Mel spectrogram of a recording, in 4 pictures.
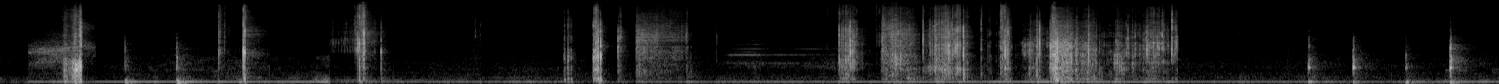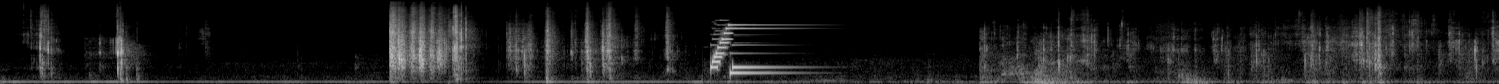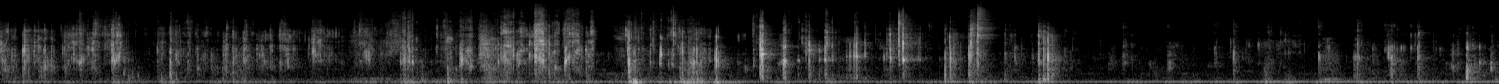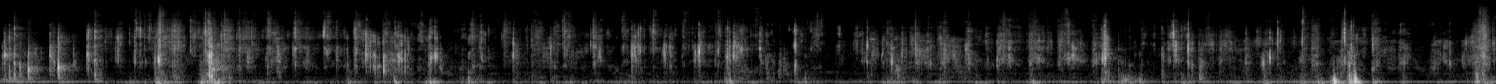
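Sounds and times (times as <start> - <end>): dog crunching and chewing food: 18.9 - 21.8, 25.7 - 59.9.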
